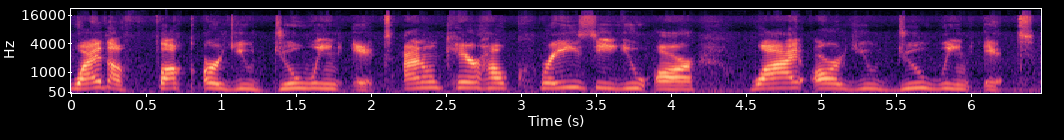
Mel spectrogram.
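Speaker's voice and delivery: slow, drawn-out demanding question; slow emphatic. Real, not acted. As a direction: press each word slowly. Rant, slowed for emphasis.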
